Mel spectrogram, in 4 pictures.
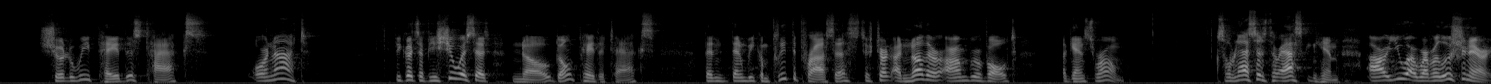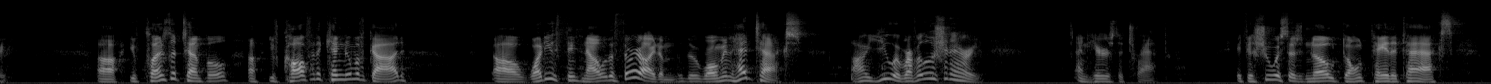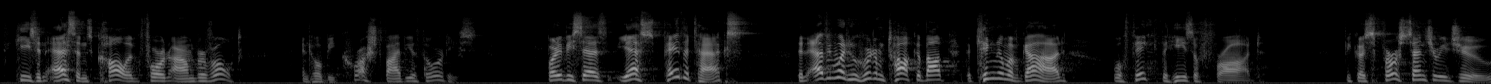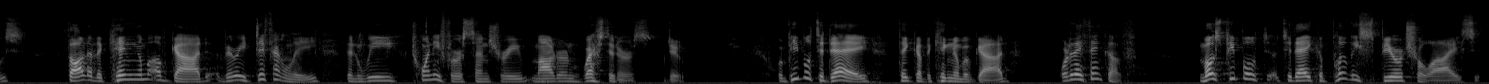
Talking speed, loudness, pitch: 160 wpm, -36 LUFS, 140 Hz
